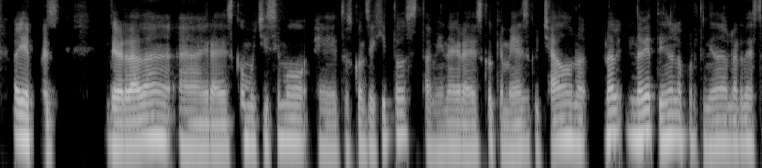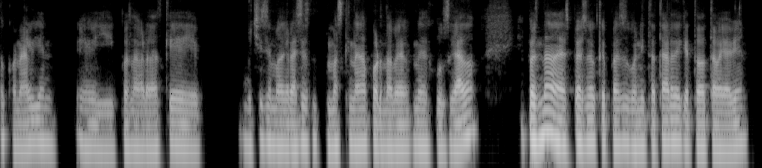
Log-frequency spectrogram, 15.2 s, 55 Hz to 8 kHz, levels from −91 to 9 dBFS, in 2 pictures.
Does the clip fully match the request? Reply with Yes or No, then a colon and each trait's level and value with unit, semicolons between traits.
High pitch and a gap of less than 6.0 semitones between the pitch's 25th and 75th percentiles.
No: low, 105 Hz; narrow, 2.5 semitones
